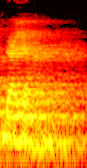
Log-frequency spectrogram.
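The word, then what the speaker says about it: هداية: hidayatan hidyatan dan hidayatan jadi hiday itu diwakafkan hidayatan jadi hidayah itu diwakafkan dibacanya jadi Hidayah dalam bahasa Indonesia juga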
